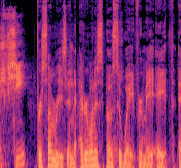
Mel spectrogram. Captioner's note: through translator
